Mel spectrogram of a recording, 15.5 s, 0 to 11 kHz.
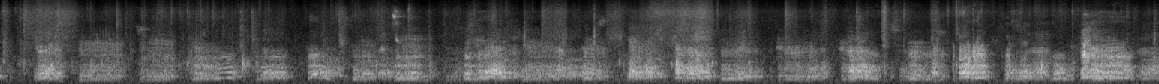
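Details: Belgian Malinois puppies, 40 days old, growling indoors in a string of short, rough, broadband bursts repeated every second or so, with scuffling and snuffling noises between the bursts.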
